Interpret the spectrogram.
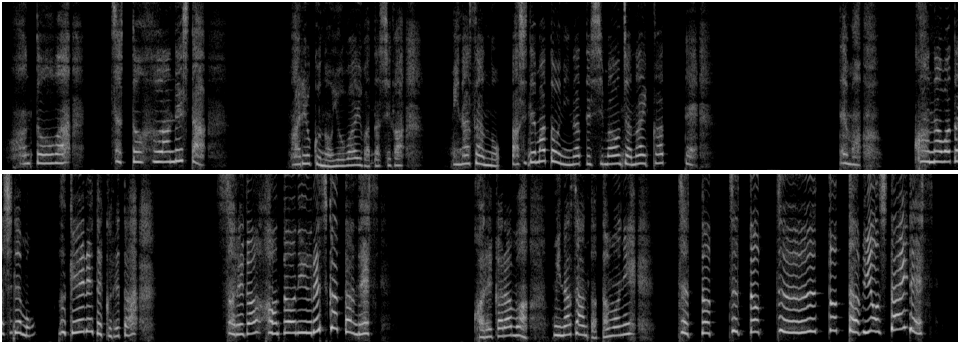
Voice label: little girl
